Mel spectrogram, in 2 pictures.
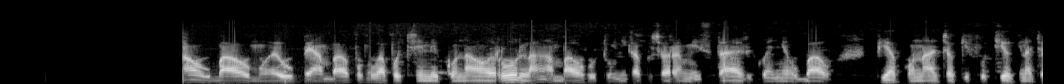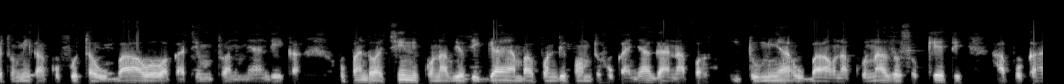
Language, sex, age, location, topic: Swahili, male, 18-24, Kisii, education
